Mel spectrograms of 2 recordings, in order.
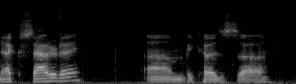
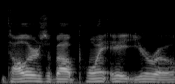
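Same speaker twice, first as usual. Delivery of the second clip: ordinary talk, nothing marked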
